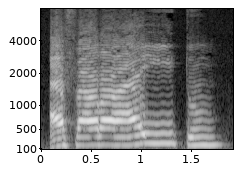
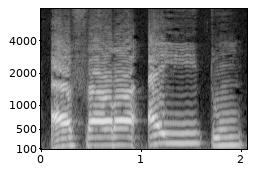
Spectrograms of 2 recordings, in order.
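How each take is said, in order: First: The middle glottal stop is left out. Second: The middle glottal stop is clearly pronounced. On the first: It follows a different reading tradition. "itu tanpa hamzah" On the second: It follows the Hafs reading.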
